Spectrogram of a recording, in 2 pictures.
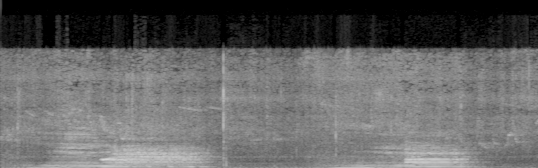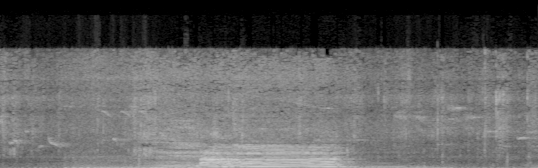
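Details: Tame cows moo in a village, three drawn-out lowing calls with rich stacked harmonics, the last one longest, separated by quiet pauses with faint background noise.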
